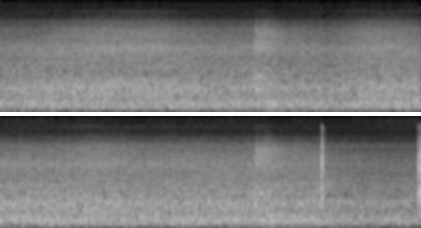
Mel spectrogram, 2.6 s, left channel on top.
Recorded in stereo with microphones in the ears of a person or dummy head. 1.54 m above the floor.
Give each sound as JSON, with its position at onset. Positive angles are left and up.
{"t": 1.6, "sound": "keys jangling", "side_deg": 25, "distance_m": 1.3}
